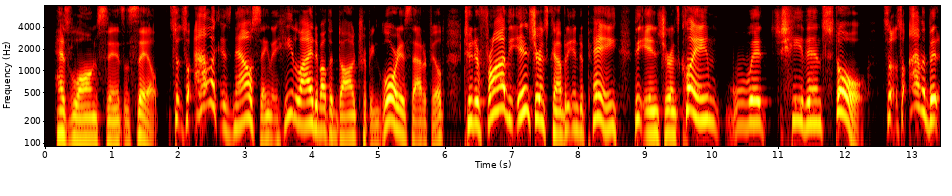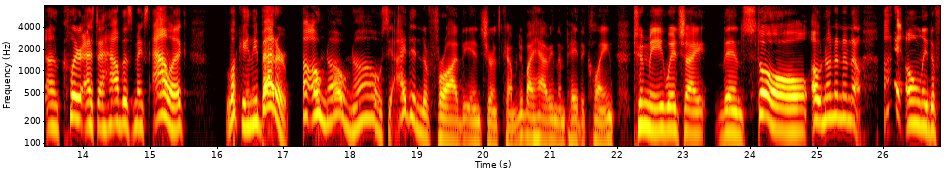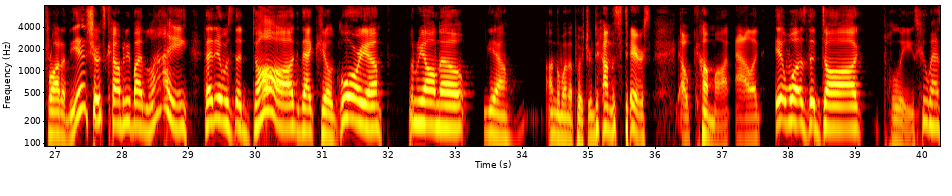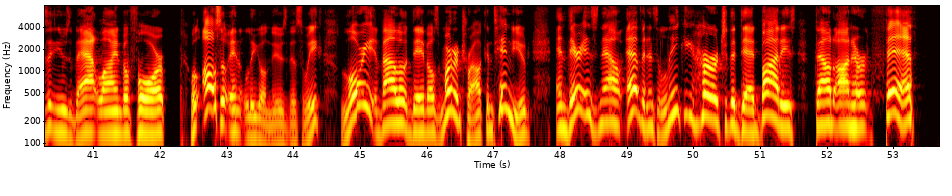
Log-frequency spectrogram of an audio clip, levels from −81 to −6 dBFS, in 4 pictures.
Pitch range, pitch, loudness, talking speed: 135-190 Hz, 165 Hz, -26 LUFS, 165 wpm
